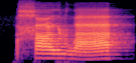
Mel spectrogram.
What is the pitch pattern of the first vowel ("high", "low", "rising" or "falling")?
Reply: high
